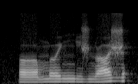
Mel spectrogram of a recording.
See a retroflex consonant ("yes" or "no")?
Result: yes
